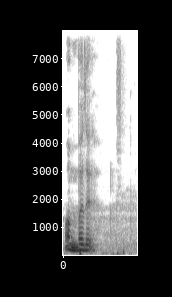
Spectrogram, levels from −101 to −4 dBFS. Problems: none marked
